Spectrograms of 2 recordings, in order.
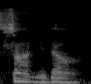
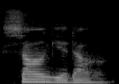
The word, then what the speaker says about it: Song Yadong: Um, but Song Yadong, I said it wrong. Song Yadong, though.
